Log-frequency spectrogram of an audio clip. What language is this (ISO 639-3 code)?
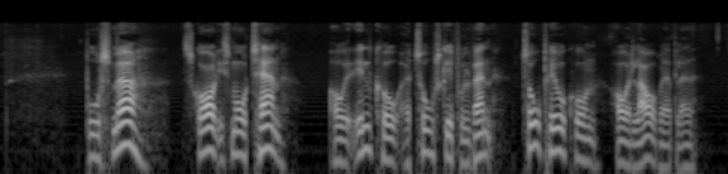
dan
